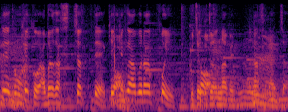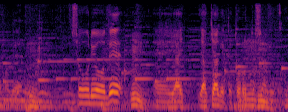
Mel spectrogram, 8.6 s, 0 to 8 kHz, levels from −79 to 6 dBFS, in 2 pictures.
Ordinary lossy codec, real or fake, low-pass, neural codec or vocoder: none; real; 7.2 kHz; none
